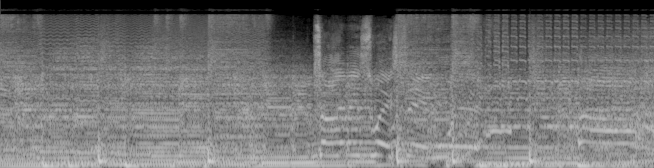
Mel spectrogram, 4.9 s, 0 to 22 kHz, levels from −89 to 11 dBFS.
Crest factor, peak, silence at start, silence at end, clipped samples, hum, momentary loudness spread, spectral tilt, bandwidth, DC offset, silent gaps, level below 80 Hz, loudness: 14 dB; 0 dBFS; 0 s; 0 s; under 0.1%; none; 1 LU; -4 dB/octave; 16 kHz; under 0.1%; none; -24 dBFS; -14 LUFS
